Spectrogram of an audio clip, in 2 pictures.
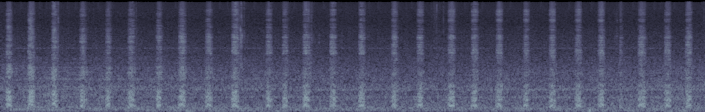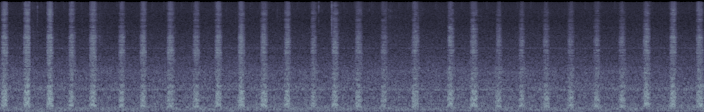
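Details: A hedgehog makes a strange coughing, panting noise: short, breathy huffs repeated in a steady rhythm, about two to three per second, throughout.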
